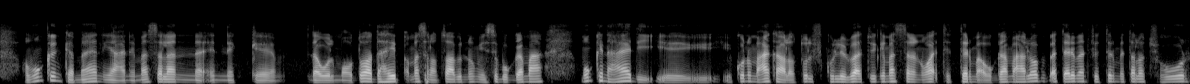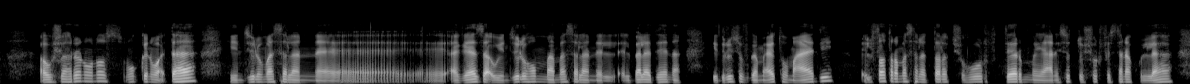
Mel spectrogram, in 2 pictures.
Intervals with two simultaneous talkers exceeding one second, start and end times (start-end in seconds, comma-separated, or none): none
